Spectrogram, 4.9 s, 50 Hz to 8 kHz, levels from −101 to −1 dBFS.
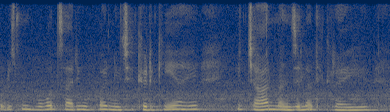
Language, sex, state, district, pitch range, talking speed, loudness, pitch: Hindi, female, Bihar, Sitamarhi, 225-255 Hz, 145 wpm, -36 LUFS, 240 Hz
